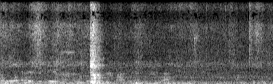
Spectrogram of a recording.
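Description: Faint background voices and kitchen noise at a street-food counter, with one sharp click about a second and a half in.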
